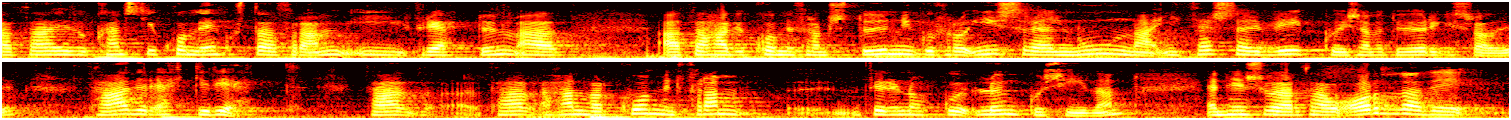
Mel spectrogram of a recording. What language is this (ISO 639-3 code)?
isl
